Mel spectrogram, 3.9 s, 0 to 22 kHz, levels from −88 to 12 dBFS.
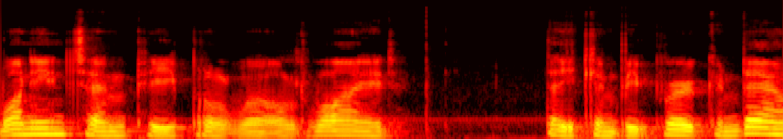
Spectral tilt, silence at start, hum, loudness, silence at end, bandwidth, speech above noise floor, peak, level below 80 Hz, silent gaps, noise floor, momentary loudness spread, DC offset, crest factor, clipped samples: -7.5 dB/octave; 0 s; none; -20 LUFS; 0 s; 9.4 kHz; 40 dB; -4 dBFS; -54 dBFS; none; -58 dBFS; 6 LU; under 0.1%; 16 dB; under 0.1%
